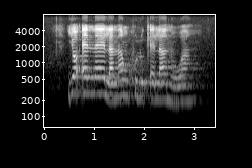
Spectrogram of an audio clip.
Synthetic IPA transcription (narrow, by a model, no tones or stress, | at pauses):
jɔʔɛnɛlanaŋ̩kʰulukʼɛlanɔwa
